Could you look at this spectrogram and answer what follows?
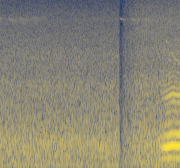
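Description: Water rushes below a small, makeshift wooden bridge in Dumnaga Valley, Neelam Valley, Kashmir, heard as a steady broadband roar with a brief cut near the middle, then growing louder near the end.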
